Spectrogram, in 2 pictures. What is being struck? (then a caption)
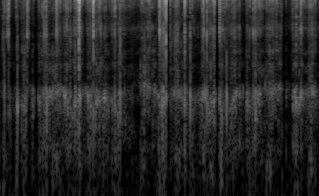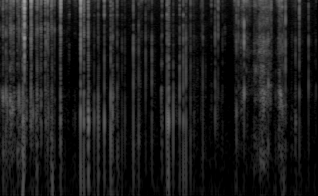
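Small glass jar. Long acrylic nails tap and scratch the sides and lid area of a small glass jar filled with green contents, held in the hand close to an earbud mic. Rapid, sharp clicking taps mix with dense, crunchy scratching that has a bright edge and almost no low end. The taps cut off instantly with no ringing.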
